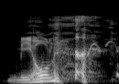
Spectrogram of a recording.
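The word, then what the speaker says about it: Mjölnir: It's pronounced Mjolnir.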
